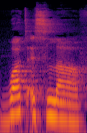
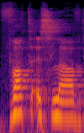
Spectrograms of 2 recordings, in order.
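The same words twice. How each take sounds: First: "What" said with a rounded w; right w. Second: "What" said as "vat" with a v; "What is love" with the w turned into v; wrong v. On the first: ("What" yuvarlak w ile) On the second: ("What" v ile yanlış) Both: Shown as a demonstration. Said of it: "What is love değil".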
